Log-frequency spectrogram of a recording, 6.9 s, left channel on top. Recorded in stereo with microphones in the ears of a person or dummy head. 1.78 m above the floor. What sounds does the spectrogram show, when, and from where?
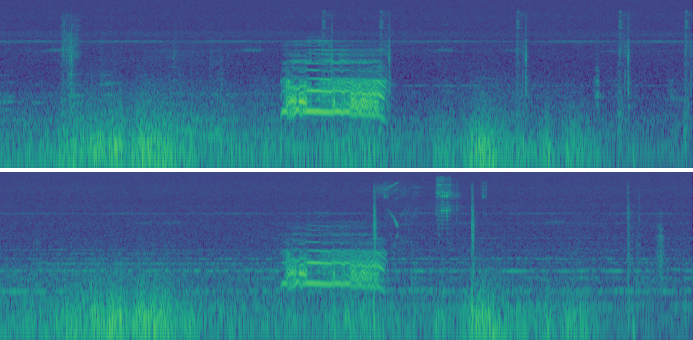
2.8 s a scream: 40° left (ahead or behind)
4.4 s a rattle: 80° right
